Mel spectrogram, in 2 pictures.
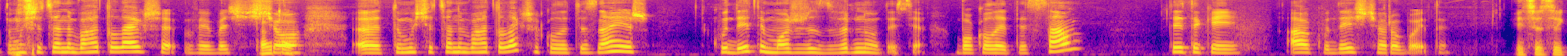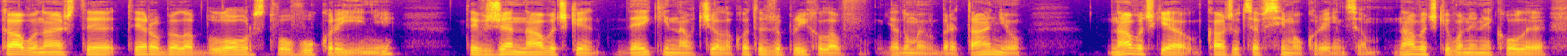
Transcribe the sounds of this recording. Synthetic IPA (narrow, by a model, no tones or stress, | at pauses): t̪ɔmuʃt͡ʃɔt̪sɛnɛbɐɦɑt̪ɔlˠɛkʃɛʋɪbɐt͡ʃʃt͡ʃɔ | t̪ɔmuʃt͡ʃɔt̪sɛnɛbɐɦɑt̪ɔlˠɛkʃɛkɔlˠɪt̪ɪznɑjeʃ | kʊd̪ɪt̪ɪmɔʒeʃzʋernut̪ɪsʲɐ̰ | bɔkɔlˠɪt̪ɪsɑm | t̪ɪt̪ɐkɪj | ɑkʊd̪ɪʃt͡ʃɔɾɔbɪ̰t̪ɪ | it̪sɛsʲikɑʋɔznɑjɪʃt̪ɪt̪ɪɾɔbɪlˠɐblˠɔɦʊrst̪ʋɔʋʊkɾɐjinʲi | t̪ɪwʒɛnɑʋɪt͡ʃkɪd̪ɛjɐkʲinɐwt͡ʃɪlˠɐkɔlˠɪt̪ɪwʒɛpɾɪjixɐlˠɐwjɑd̪umɐjʊwbɾɪt̪ɑnʲijʊ | nɑʋɪt͡ʃkɪjakɑʒʊtsɛwsʲimʊkɾɐjinʲt͡sʲɐ̰mnɑʋɪt͡ʃkɪʋɔnɪnɪkʰɔlˠɪ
